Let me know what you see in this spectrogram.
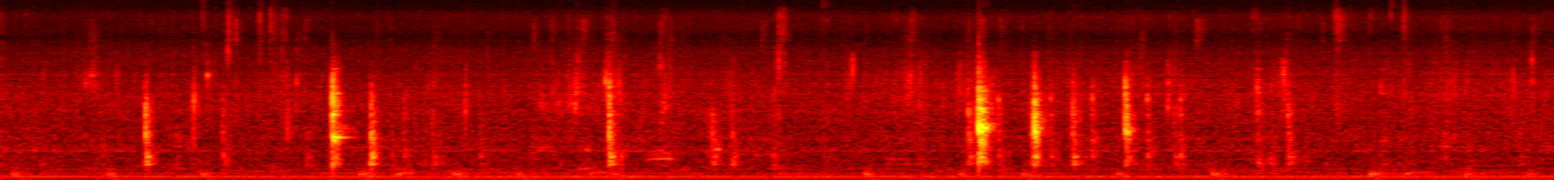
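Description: Batter-coated cauliflower pieces frying in oil in a pan with a faint sizzle, while a spatula is worked among them, knocking and scraping against the pan several times, loudest about three seconds in and again around ten seconds in.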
